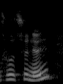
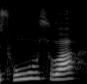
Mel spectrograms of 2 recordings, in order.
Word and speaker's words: 소수: 조금 달라요 그래서 예전에는이 소수와 소수를 구분하기 위해서이 작은 소수는 발음을 좀 길게 그래서 소수 이렇게 얘기를 했었고이 1보다 큰 자연수 중 1과 자기 자신만을 약수로 갖는 수는 발음을 좀 짧게 소수 이렇게도 부르기도 했어요 지금은 큰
